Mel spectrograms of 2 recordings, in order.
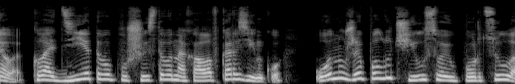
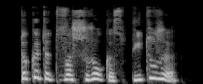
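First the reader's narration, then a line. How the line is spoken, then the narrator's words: Grumble. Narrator (Russian): пробурчал Гвида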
